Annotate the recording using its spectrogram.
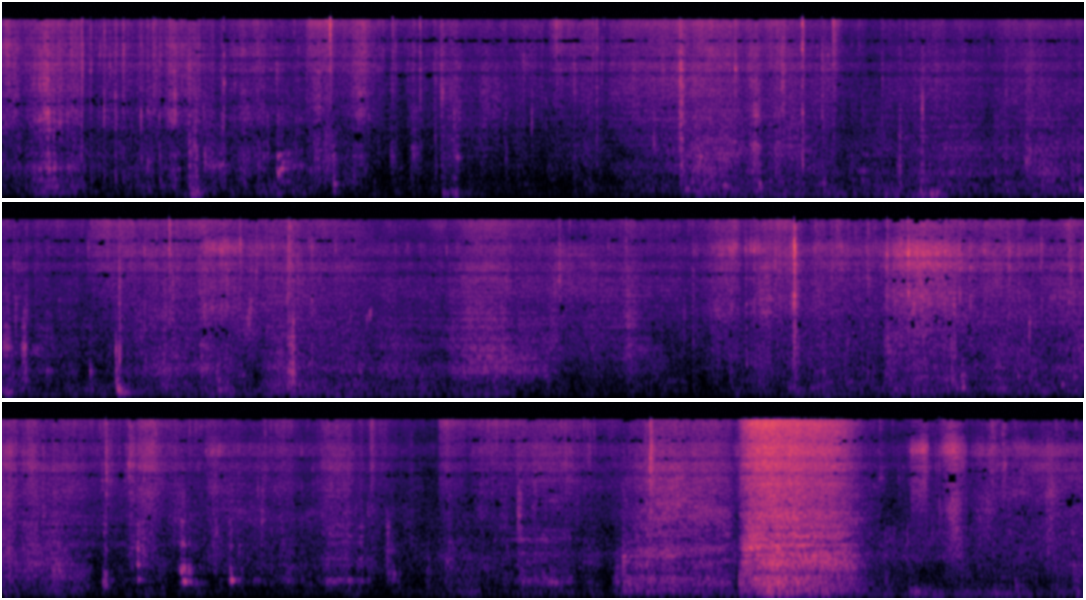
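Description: African elephants feeding on marula bark: scattered snaps, crunches and rustles as they strip and chew the bark. Near the end comes one loud breathy rush as an elephant's trunk sniffs right at the microphone.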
